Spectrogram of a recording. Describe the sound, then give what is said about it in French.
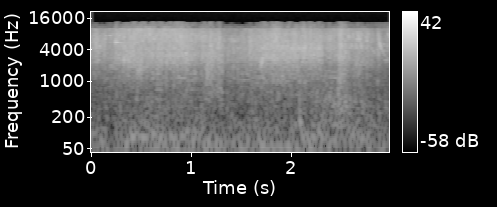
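A heavy explosion roars as a fireball rises into the sky during a military offensive, a dense, rumbling blast of broad noise that stays loud and steady through the whole stretch without a break. “Boule de feu s'élève dans le ciel. L'offensive est lancée. La flotte du PAIGC est détruite et l'électricité coupée.”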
